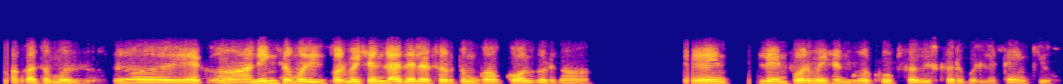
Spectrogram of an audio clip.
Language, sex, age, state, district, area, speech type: Goan Konkani, male, 30-45, Goa, Bardez, rural, conversation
